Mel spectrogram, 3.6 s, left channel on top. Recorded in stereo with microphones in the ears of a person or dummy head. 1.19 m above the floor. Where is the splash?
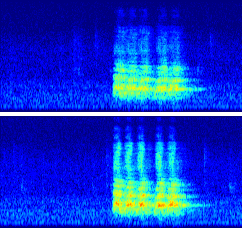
I don't hear a splash.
